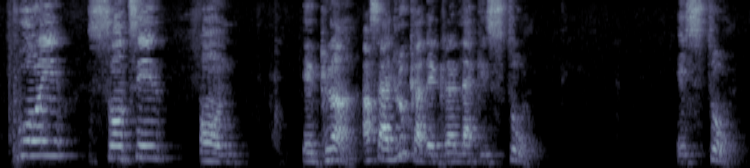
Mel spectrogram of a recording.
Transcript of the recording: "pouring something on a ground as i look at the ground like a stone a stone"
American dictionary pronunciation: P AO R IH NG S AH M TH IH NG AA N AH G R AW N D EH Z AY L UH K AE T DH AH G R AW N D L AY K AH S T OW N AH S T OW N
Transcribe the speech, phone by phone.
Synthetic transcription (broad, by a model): P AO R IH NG S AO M T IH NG AA N AH G R AW N D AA S AY L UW K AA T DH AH G R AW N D L AY K AH S T OW N AH S T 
